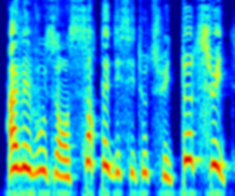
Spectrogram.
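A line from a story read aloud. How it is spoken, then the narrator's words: Furious screaming. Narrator (French): hurlait madame, qui menaçait de me déchirer le visage avec ses ongles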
